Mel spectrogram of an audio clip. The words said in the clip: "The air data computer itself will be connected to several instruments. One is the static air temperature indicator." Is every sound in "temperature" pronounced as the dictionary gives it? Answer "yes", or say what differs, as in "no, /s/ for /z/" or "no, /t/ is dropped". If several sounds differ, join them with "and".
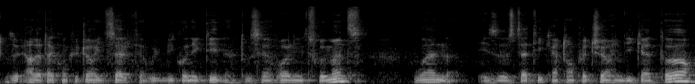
no, /m/ is dropped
